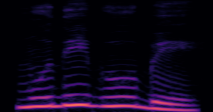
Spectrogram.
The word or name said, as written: ಮದಗೊಬ್ಬು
